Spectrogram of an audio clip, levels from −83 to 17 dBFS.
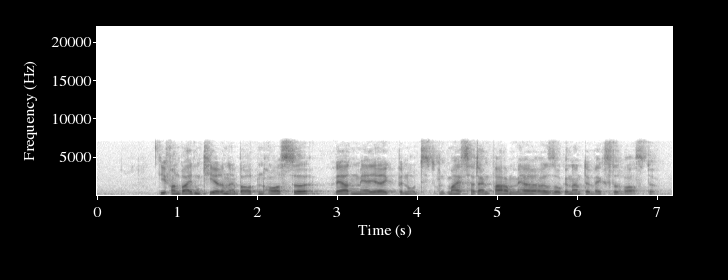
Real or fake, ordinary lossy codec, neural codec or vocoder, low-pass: fake; none; codec, 16 kHz, 4 kbps, X-Codec, WavLM features, trained on Multilingual LibriSpeech; 7.2 kHz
